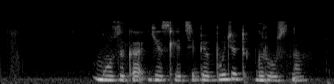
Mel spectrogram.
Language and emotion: Russian, neutral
